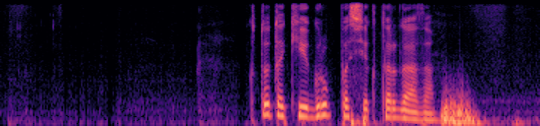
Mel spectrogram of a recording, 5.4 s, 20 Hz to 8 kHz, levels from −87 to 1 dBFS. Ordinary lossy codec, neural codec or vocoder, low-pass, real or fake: none; none; 7.2 kHz; real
